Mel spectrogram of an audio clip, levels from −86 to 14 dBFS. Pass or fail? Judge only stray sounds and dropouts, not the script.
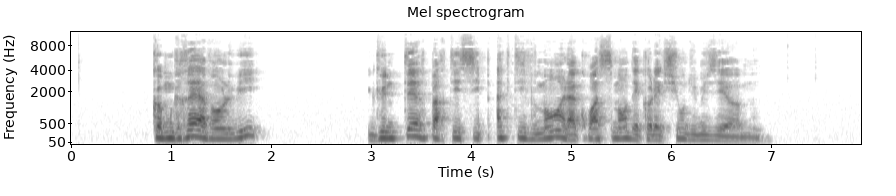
pass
